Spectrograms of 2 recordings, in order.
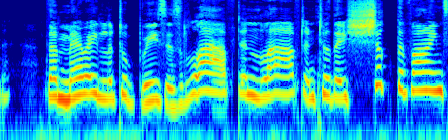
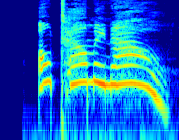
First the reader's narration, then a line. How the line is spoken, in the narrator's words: cried the little pumpkin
